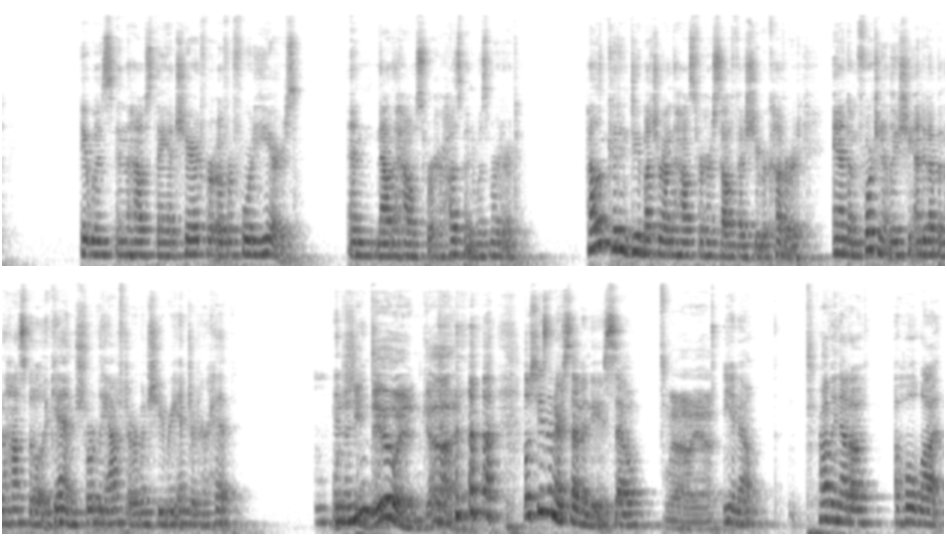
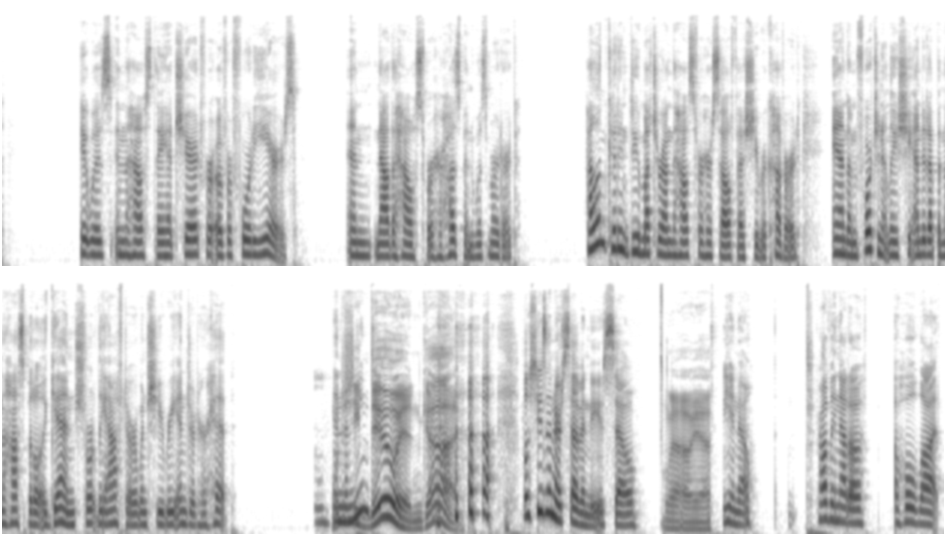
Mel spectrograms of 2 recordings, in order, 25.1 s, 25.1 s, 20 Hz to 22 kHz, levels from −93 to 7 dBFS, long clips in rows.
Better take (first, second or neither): second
